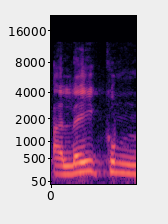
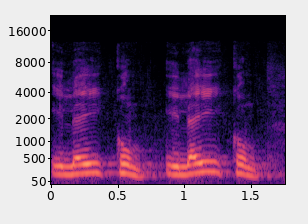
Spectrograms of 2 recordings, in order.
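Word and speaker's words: عليكم: کر نہیں پڑھیں گے۔ علیکم نہیں، یہ الیکم، وَأَنْتُمْ لَا تُظْلَمُونَ۔ تو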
